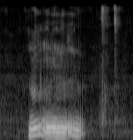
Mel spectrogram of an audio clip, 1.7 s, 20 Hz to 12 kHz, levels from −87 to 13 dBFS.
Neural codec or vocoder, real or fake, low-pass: autoencoder, 22.05 kHz, a latent of 192 numbers a frame, VITS, trained on one speaker; fake; 9.9 kHz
